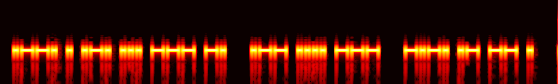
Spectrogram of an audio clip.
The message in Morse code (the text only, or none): PERSON WHO CAME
